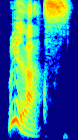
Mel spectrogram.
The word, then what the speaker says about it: relax: So by the time someone is speaking and they say relax, relax, the word is not pronounced correctly because the word relax will always be a verb. It will always be a verb and the stress will occur on the second syllable.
